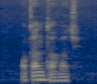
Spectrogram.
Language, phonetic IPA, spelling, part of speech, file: Polish, [ˌɔkãnˈtɔvat͡ɕ], okantować, verb, LL-Q809 (pol)-okantować.wav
